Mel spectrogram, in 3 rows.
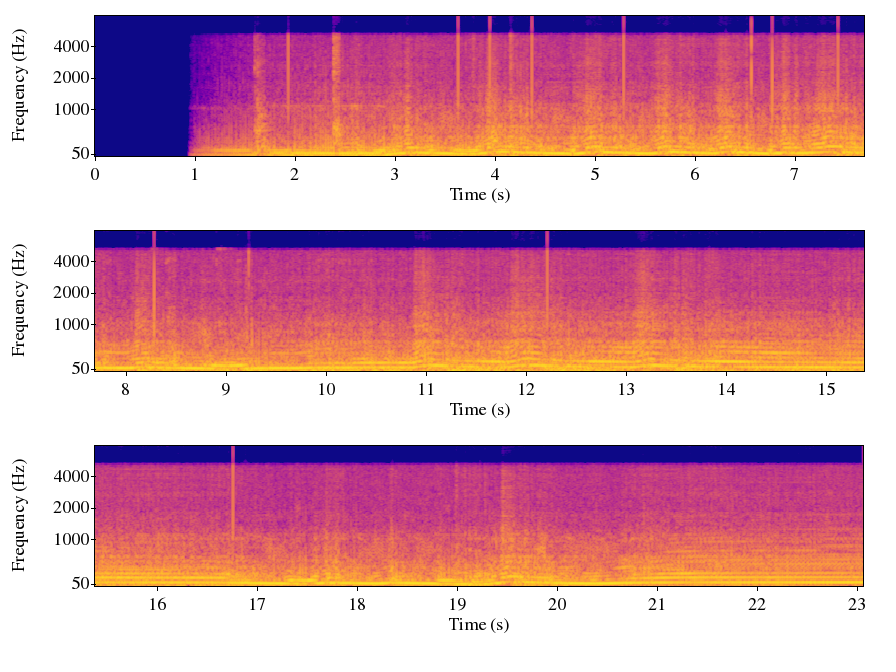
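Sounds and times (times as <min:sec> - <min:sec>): car engine revving: 0:01.0 - 0:23.0
sharp clicks: 0:03.6 - 0:04.5, 0:06.4 - 0:09.4.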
